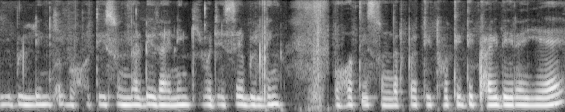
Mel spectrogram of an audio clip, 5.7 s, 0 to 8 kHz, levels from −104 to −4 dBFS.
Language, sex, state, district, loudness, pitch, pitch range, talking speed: Hindi, female, Chhattisgarh, Korba, -17 LUFS, 200 Hz, 195-210 Hz, 220 wpm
